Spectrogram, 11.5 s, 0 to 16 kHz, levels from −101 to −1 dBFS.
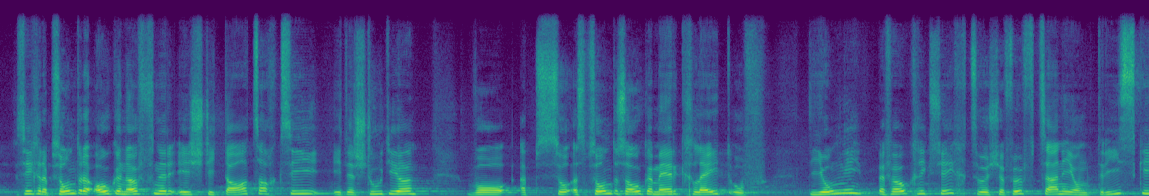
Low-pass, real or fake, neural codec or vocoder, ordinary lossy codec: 14.4 kHz; fake; autoencoder, 48 kHz, 128 numbers a frame, DAC-VAE, trained on Japanese speech; none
